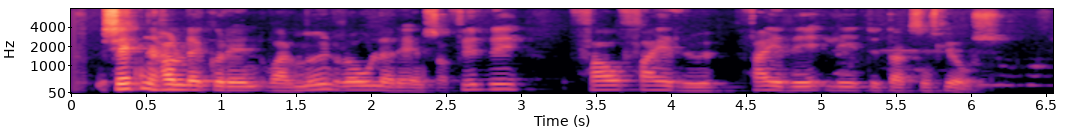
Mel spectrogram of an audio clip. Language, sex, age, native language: Icelandic, female, 40-49, Icelandic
